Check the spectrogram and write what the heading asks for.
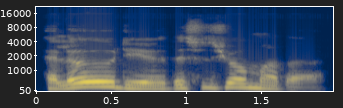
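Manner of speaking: grand, stretched-out telephone greeting; mocking mother impression. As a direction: put on an old Hollywood matron's diction. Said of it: "Carrie used to do a mocking".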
